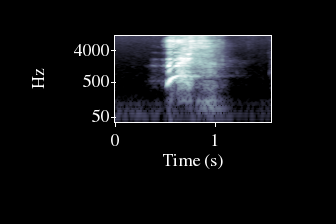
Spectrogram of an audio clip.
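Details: Woman who says she feels unwell that day, sneezing: one loud, explosive sneeze with a sharp burst and a trailing wet rush of air; an ordinary, powerful wet sneeze.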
